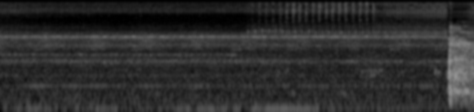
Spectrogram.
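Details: Quiet outdoor night hum with faint insect-like tones, then one sudden harsh adult cough burst at the very end, cut off abruptly.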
